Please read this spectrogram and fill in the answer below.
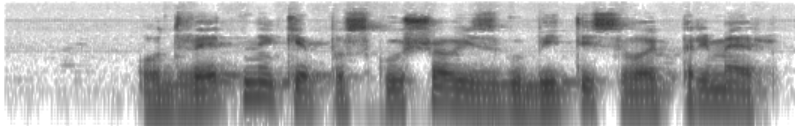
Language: Slovenian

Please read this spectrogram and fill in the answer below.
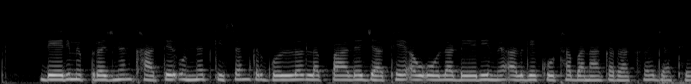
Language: Chhattisgarhi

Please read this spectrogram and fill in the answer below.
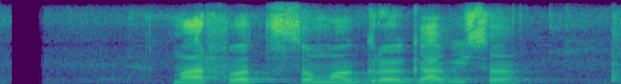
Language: Nepali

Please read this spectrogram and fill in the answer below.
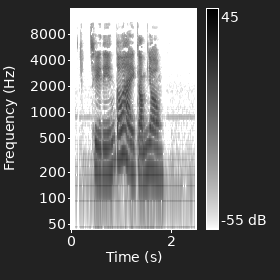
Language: Cantonese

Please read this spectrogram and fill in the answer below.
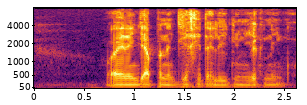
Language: Wolof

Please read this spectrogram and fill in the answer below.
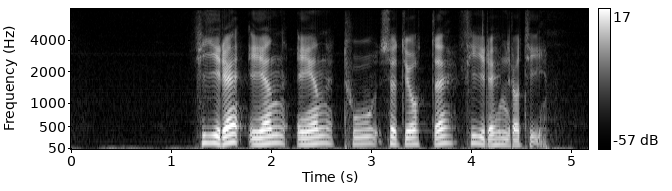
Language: Norwegian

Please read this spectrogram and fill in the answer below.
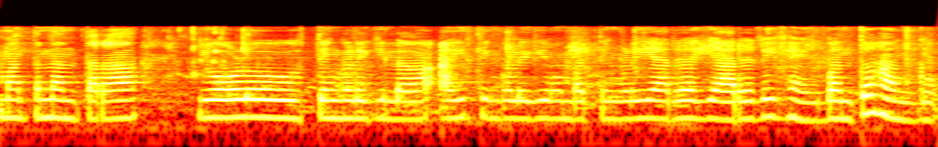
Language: Kannada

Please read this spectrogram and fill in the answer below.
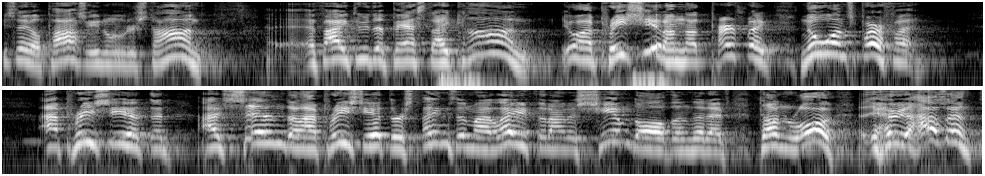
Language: English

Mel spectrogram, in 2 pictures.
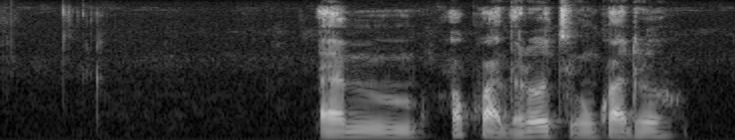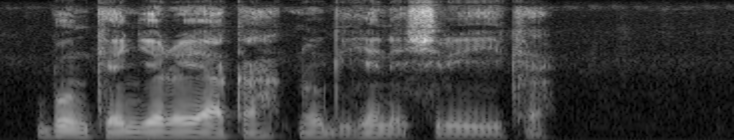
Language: Igbo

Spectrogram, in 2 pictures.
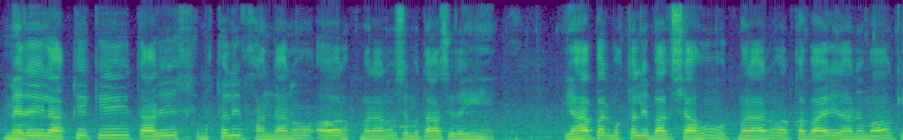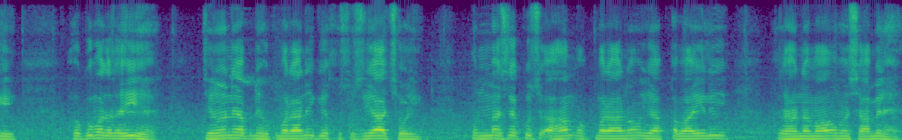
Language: Urdu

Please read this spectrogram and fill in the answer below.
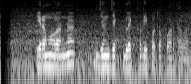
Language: Sundanese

